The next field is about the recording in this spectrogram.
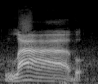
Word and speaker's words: Laab: But it's also, I think it's spelled the same way. Laab. – Yes, it's lab.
